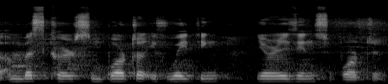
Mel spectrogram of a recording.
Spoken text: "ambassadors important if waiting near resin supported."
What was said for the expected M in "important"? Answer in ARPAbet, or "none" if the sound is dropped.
none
